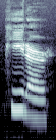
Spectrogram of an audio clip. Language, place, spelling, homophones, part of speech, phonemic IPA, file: English, California, Peter, PETA / peter / ptr, noun / proper noun, /ˈpitɚ/, En-us-Peter.ogg
- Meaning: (noun) radiotelephony clear-code word for the letter P; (proper noun) 1. A male given name from Ancient Greek 2. The leading Apostle in the New Testament: Saint Peter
